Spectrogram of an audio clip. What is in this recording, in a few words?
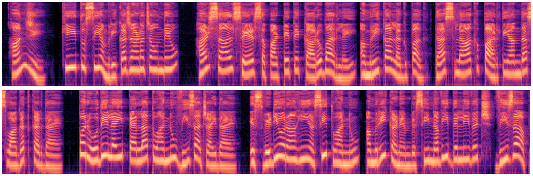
Punjabi VO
